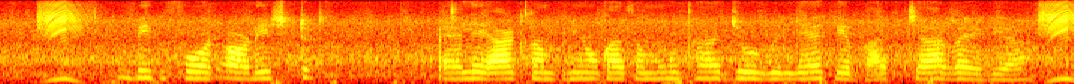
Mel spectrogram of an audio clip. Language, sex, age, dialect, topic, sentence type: Hindi, female, 60-100, Kanauji Braj Bhasha, banking, statement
